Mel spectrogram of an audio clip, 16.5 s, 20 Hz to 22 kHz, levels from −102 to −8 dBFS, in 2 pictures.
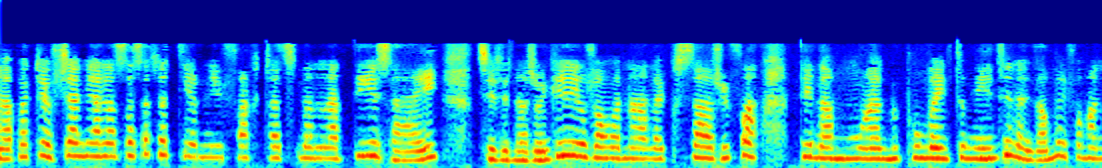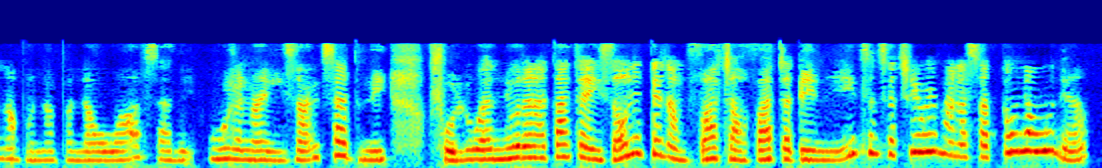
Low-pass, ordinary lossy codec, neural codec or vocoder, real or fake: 19.8 kHz; AAC, 24 kbps; codec, 44.1 kHz, 2.6 kbps, DAC; fake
